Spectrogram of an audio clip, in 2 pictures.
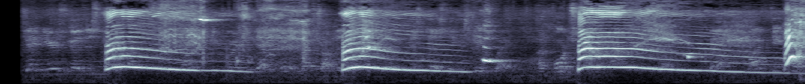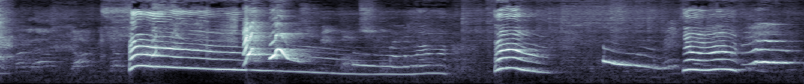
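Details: A male dog howls in long, tonal wails that slide downward, joining in as a person howls alongside.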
